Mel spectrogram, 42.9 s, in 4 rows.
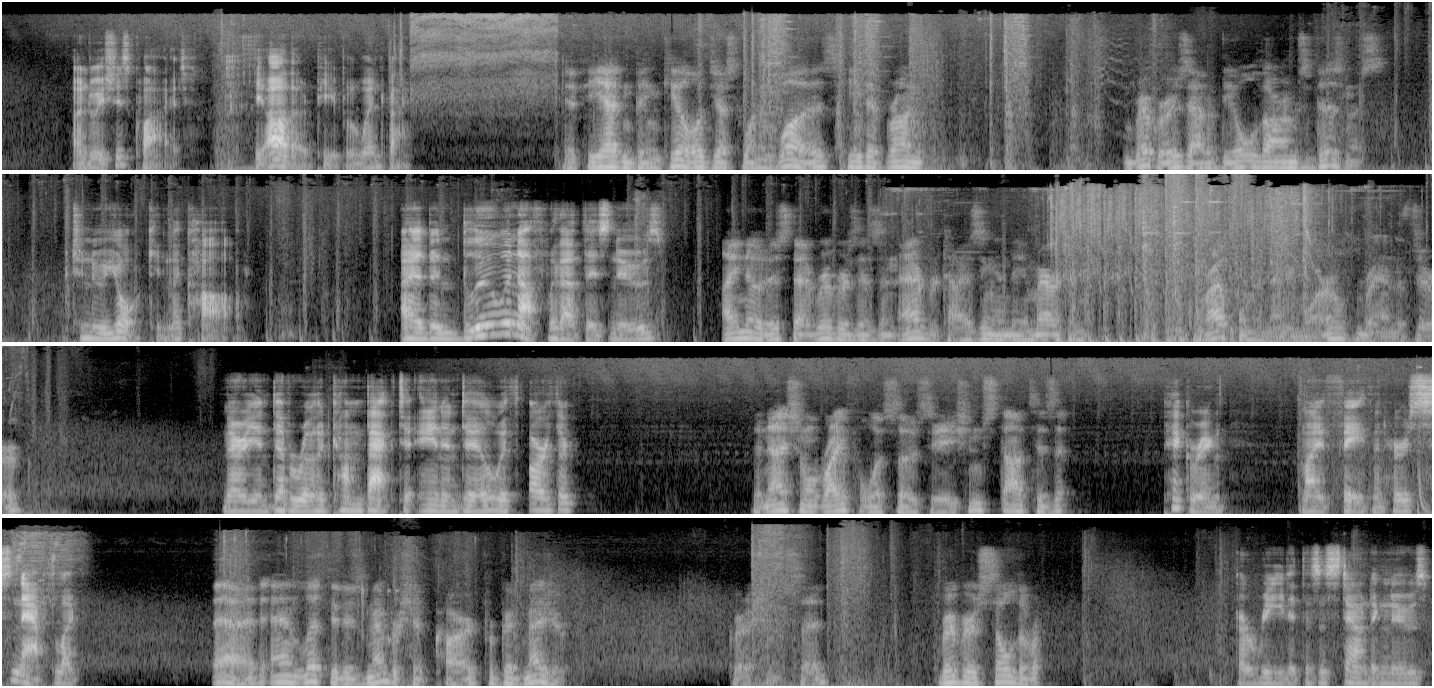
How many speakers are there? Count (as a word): two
